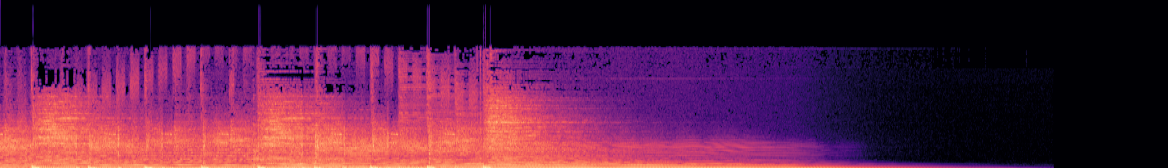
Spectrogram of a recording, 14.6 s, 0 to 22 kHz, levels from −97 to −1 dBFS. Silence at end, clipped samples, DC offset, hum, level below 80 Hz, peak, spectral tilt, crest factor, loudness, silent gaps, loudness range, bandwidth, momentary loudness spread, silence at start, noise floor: 3.4 s; under 0.1%; under 0.1%; none; -22 dBFS; 0 dBFS; -4 dB/octave; 16 dB; -14 LUFS; none; 14 LU; 16.5 kHz; 13 LU; 0 s; -68 dBFS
